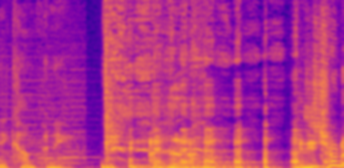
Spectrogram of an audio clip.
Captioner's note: laughing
